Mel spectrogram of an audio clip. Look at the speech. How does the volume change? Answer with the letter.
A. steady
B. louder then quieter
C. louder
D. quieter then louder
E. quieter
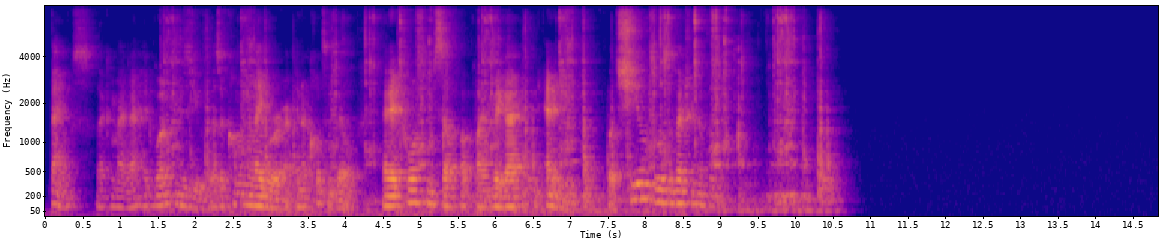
C.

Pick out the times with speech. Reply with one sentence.
You can hear the speech from 0.0 to 9.1 s.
